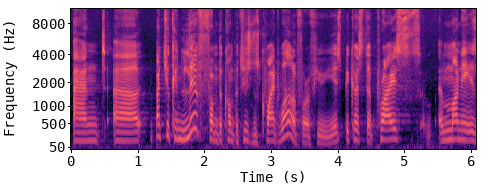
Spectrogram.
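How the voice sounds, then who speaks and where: A woman speaks in a normal speaking voice with a fairly low pitch, at a fairly slow pace. The recording is very clean, with a silent background. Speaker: violinist and teacher. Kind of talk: interview, conversational.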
